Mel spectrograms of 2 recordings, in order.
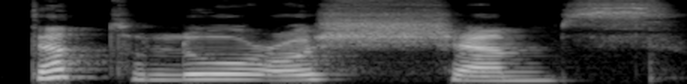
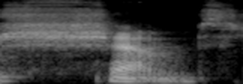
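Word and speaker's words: الشَّمْس: so together we say shems you see there's a shadda here so this will go straight to the shadda and connect to it and we'll say shems just cross out that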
